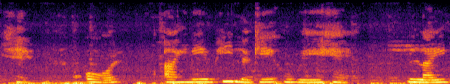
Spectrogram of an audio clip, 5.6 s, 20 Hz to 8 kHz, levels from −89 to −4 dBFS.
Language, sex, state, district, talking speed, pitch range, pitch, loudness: Hindi, female, Chhattisgarh, Raipur, 95 wpm, 225-250 Hz, 240 Hz, -15 LUFS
